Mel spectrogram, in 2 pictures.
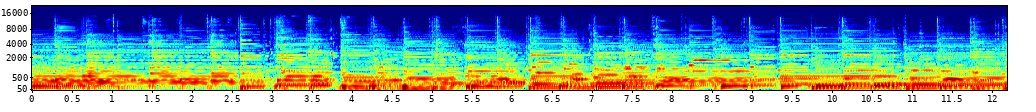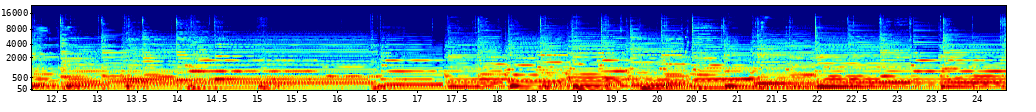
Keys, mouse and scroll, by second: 3.1 KP_0, 4.9 s, 9.2 ctrl+s, 9.7 click, 10.8-16.1 drag, 16.1 scroll down 2, 16.2-18.1 drag, 18.1-19.7 middle drag, 19.7 KP_7, 20.1-20.5 scroll down 1, 20.5-21.0 middle drag, 21.0 scroll down 2, 21.3-22.1 middle drag, 22.1-22.9 scroll up 10, 23.1-24.2 middle drag, 24.2-24.3 shift+scroll up 1.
